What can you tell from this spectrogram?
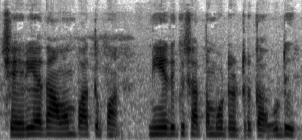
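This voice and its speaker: A man playing a patient father in a family skit, calmly soothing and placating the others. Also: mid-range voice, fast talker, breathy edge, dry recording, dull audio, lightly acted. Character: patient middle-aged father and son.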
